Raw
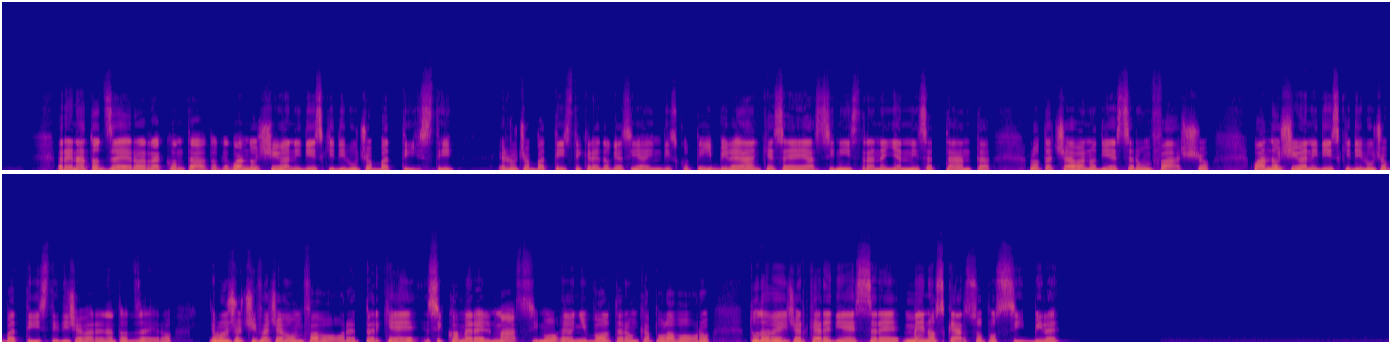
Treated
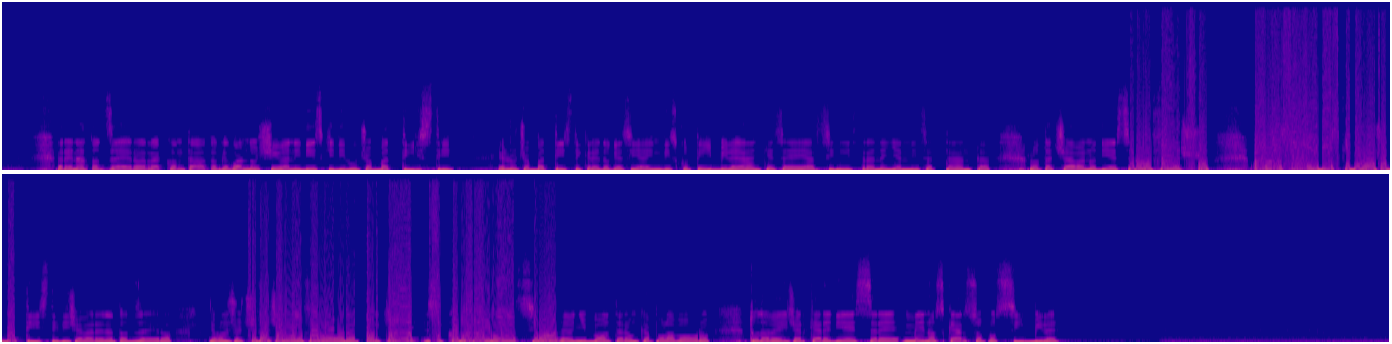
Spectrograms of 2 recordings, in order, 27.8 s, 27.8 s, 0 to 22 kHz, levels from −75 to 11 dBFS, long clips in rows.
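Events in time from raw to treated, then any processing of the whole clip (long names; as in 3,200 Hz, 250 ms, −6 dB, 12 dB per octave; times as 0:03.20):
0:00.86–0:02.17: four-pole ladder high-pass 200 Hz, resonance 40%
0:05.07–0:05.63: high-shelf EQ 5,400 Hz +6 dB
0:07.43–0:09.98: low-pass filter 1,600 Hz 6 dB per octave
0:11.28–0:14.13: wrap-around overflow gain 28 dB
0:16.29–0:19.46: wrap-around overflow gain 24.5 dB
whole clip: dynamic equaliser 1,900 Hz, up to −5 dB, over −47 dBFS, Q 1.1; downward compressor 6 to 1, threshold −42 dBFS; bass and treble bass +10 dB, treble −4 dB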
